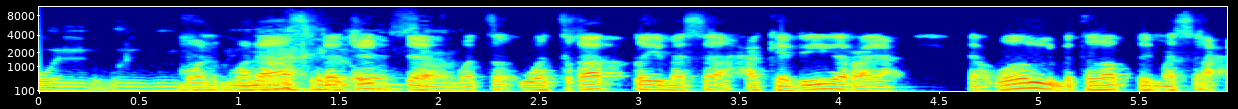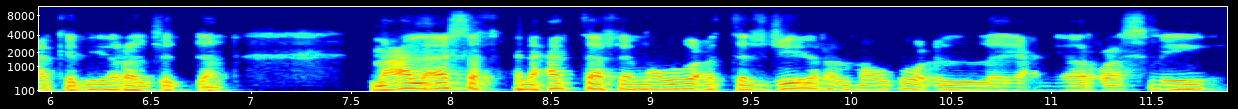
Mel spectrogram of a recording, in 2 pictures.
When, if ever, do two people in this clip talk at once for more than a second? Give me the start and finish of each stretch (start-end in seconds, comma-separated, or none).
0.7-2.1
